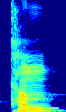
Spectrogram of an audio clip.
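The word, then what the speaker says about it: thumb: एम के बाद बी आया थम, बी साइलेंट होगा।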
